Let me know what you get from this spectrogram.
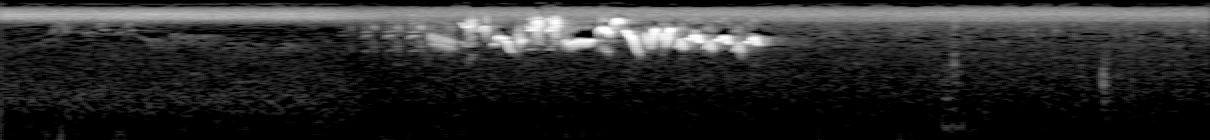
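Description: A small bird calling in a quick burst of rapid, high chirping notes, starting about two seconds in and lasting about a second and a half.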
